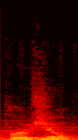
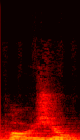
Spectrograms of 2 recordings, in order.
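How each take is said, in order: No difference in how they are said.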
